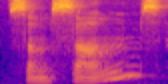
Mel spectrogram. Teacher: The sound is just nice and flat. It's a central vowel versus an O. O would be rounded, so you don't want that.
